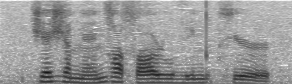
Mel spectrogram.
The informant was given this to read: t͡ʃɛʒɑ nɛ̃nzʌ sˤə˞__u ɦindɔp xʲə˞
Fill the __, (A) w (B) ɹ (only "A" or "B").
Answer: B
